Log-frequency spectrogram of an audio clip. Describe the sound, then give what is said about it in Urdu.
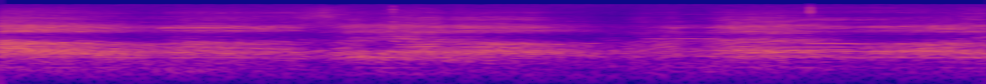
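An audience recites salawat on Muhammad together, a loud, continuous crowd chant that swells and eases in a few waves. “درود بھیجے محمد آل محمد پر۔”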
